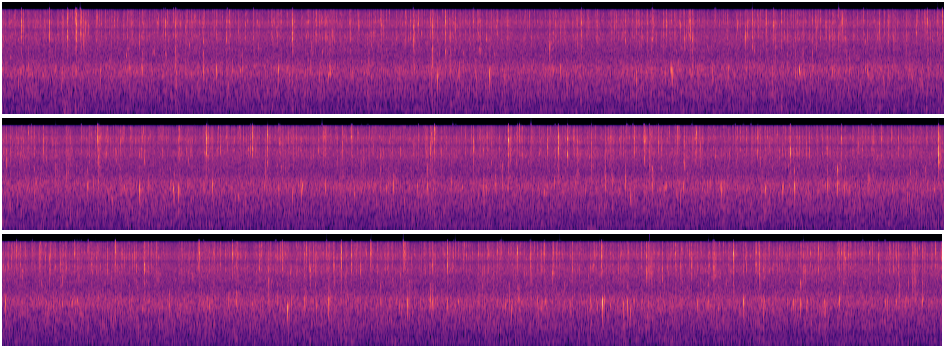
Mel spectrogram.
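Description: Rain and drips from a roof leak falling into a shallow puddle: a dense, steady patter of many small splashes on the water.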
